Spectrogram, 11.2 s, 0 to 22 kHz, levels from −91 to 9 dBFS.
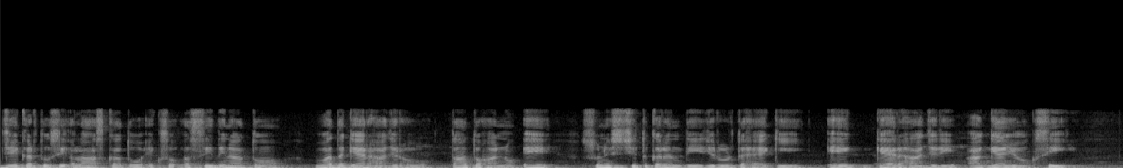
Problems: continuous background conversations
